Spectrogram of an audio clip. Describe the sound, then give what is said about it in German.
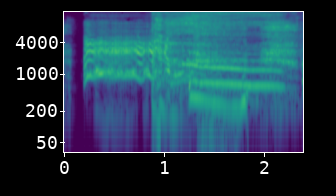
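An adult voice imitates a child's loud, shrill scream, a sustained piercing shriek lasting about two seconds with wavering pitch, alone. “Und mein Kind hat sich hingestellt, sofort einmal laut so.”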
